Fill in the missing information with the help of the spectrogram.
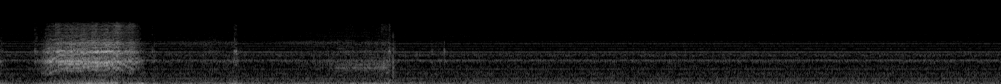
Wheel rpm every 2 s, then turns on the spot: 30, 10, 0, 0, 0.
0-2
